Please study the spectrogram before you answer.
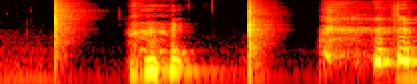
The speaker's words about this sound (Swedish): En kan också göra en self-five.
